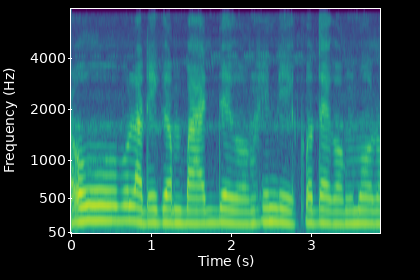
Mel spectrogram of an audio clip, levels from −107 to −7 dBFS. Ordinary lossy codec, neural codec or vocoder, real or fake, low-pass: none; none; real; 7.2 kHz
